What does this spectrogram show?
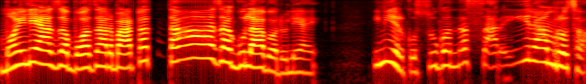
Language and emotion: Nepali, happy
